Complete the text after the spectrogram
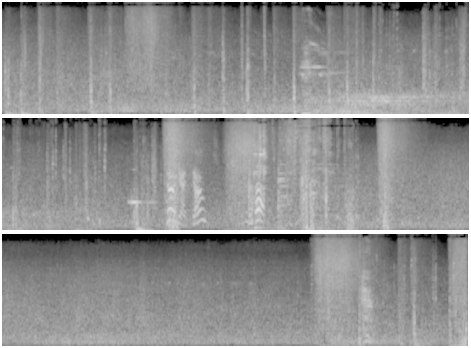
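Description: Footsteps rustle quickly through grass and leaves.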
